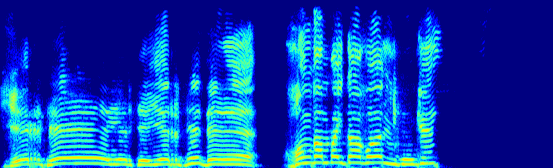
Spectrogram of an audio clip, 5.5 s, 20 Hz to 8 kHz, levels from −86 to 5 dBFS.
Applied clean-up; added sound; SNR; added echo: neural mask model Resemble Enhance denoiser.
